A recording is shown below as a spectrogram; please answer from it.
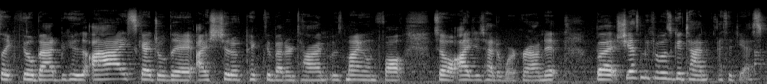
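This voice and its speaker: A woman's voice: fairly high pitch, fairly bright tone, slight background noise. A young woman vlogger sharing tips in a casual, rambling, chatty storytime style, with lots of "like" in her speech. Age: young adult. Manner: rambling, informal, heavy use of "like". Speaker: vlogger giving interview tips.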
